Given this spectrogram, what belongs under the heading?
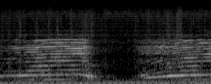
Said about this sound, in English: And now I'm a moo cow.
